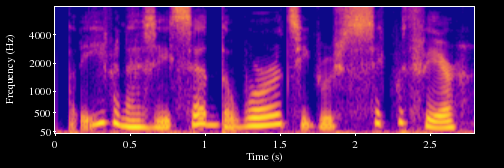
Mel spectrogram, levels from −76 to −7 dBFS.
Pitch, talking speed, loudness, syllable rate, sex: 190 Hz, 255 wpm, -17 LUFS, 5.1 syllables/s, female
